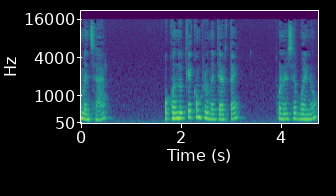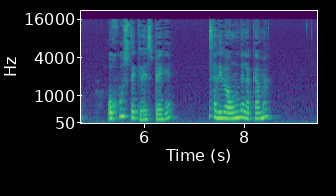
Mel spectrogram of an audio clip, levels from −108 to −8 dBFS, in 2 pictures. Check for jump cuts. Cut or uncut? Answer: cut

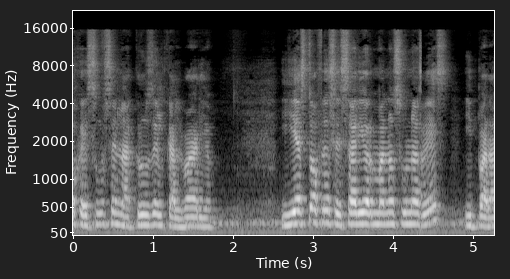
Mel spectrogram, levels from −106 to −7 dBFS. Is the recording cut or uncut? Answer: cut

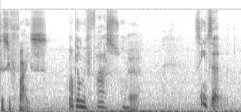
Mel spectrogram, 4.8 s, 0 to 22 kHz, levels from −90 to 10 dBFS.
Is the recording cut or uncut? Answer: cut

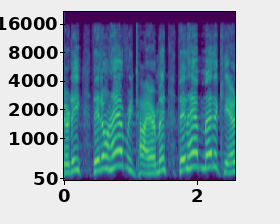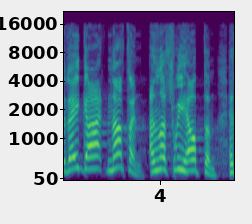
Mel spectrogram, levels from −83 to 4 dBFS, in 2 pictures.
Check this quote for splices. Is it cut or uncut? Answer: cut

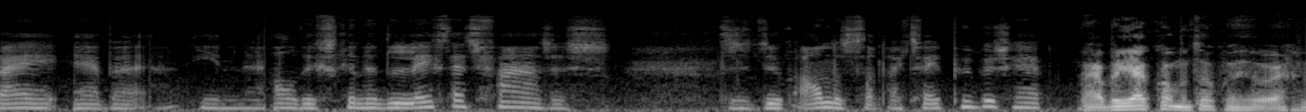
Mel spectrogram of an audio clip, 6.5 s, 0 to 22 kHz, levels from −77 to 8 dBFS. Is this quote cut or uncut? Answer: cut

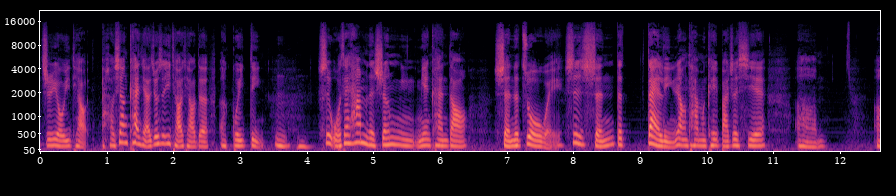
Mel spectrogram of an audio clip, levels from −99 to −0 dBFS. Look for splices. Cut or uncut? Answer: cut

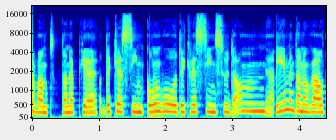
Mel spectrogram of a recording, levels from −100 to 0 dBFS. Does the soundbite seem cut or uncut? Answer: uncut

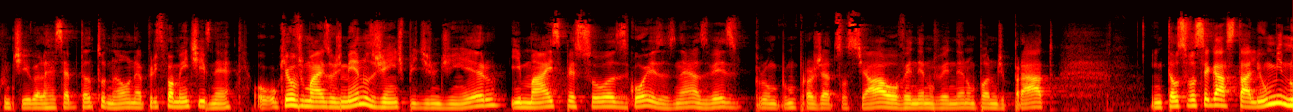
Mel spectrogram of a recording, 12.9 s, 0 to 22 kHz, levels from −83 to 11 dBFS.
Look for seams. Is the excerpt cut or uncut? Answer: cut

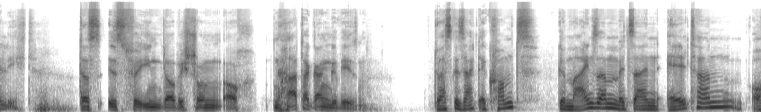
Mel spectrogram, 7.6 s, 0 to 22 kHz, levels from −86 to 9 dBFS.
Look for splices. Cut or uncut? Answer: uncut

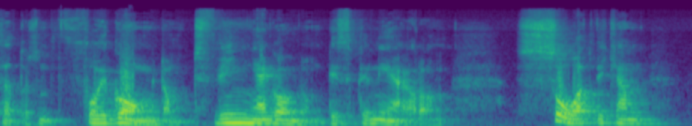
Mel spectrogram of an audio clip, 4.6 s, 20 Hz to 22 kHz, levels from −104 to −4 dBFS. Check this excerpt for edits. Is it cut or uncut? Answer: uncut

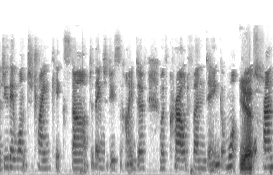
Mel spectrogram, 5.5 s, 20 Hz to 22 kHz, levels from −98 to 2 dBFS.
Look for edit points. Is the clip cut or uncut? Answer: cut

